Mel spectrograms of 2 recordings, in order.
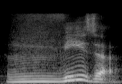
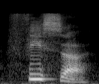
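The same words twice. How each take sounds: First: The first consonant is a voiced V sound. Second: The first consonant is a voiceless F sound. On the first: The speaker calls it right. "with a voiced V" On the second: The speaker calls it wrong. "I said visa with an unvoiced F"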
